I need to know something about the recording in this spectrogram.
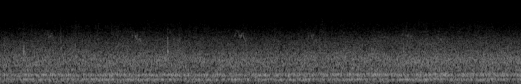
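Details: Honeybees swarming in and out of their hive in spring among blooming flowers. A dense, steady low buzzing hum of many wings runs throughout, with faint brief chirps above it.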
